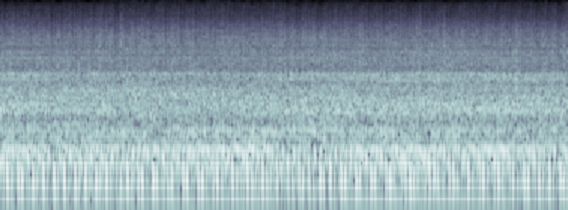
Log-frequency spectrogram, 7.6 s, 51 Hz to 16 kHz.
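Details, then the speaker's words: John Deere SST18 lawn tractor, 160 hours, after hydrostatic transaxle fluid change to synthetic: single-cylinder engine idling, loading down slightly as hydro pedals are worked forward and reverse while not moving, pumping oil; normal, healthy. "and now we just want to work these Pistons back and forth for uh forward in reverse you can hear the engine load down just a little bit even though it's not going"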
